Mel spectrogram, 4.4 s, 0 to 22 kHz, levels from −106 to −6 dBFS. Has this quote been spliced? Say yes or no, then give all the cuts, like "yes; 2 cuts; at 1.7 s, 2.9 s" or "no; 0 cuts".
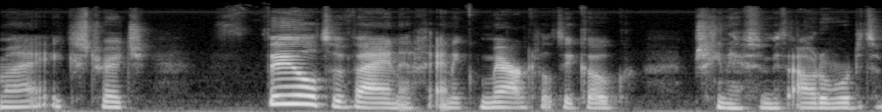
no; 0 cuts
